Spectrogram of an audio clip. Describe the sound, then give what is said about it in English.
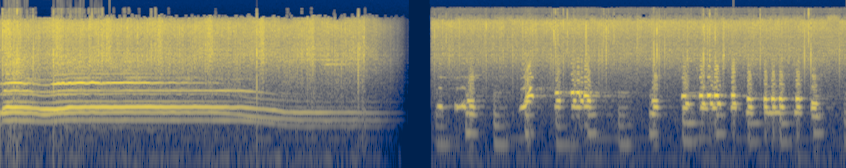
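A loud steam train whistle blows for several seconds over a hissing rush of steam, its pitch sagging slightly before it cuts off. After a brief silence, a run of quick rhythmic tonal bursts follows. “And the trains all went.”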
